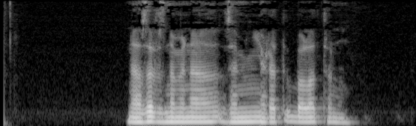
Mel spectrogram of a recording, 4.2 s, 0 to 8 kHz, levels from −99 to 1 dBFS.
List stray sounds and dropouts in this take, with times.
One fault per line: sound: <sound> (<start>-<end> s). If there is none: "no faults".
no faults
